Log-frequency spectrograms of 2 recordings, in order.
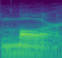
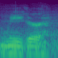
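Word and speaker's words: Meagher: H E R and it's pronounced Mah, not meager.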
